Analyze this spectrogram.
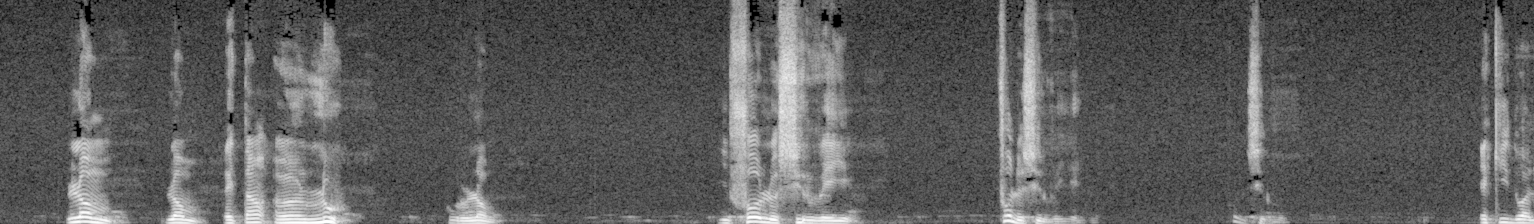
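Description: An elderly man speaks calmly and slowly into a nearby microphone, with pauses.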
